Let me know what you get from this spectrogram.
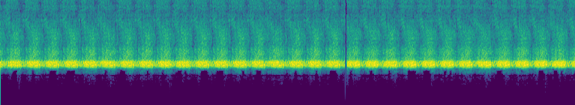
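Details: Crickets in a summer meadow at night, full moon overhead on a farm, keep up a thin, high, tinkling chirp that throbs steadily about four times a second, unchanging and free of other noise.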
